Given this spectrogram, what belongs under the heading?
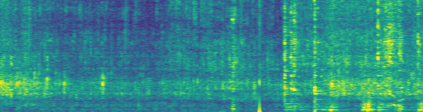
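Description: Chopped onion frying in hot oil in a pan after fish-roe fritters, a steady close sizzle with occasional stirring scrapes and a couple of sharp clicks.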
